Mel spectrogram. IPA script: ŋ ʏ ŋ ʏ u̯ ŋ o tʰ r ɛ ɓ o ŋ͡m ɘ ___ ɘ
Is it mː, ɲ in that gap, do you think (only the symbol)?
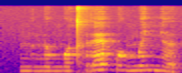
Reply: ɲ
